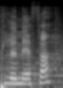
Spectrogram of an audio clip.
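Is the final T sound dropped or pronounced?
dropped. It has a French sound without the final T.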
